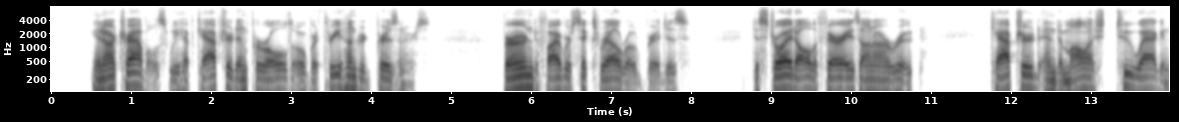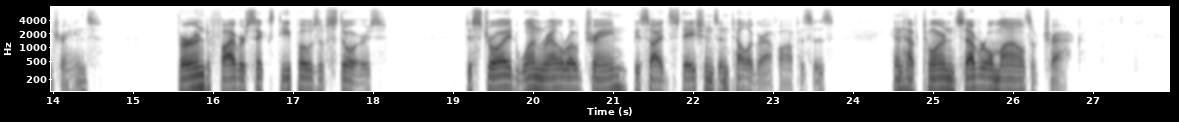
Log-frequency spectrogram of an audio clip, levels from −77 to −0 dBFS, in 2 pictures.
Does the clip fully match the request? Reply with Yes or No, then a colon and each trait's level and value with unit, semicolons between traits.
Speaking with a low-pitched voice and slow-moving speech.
Yes: low, 105 Hz; slow, 115 wpm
